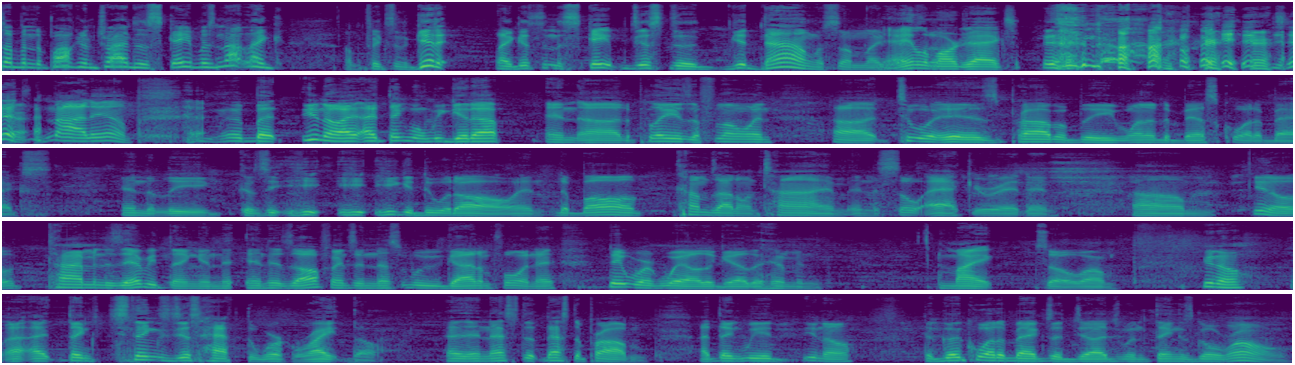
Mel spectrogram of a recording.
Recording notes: joins the show live at Twin Peaks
